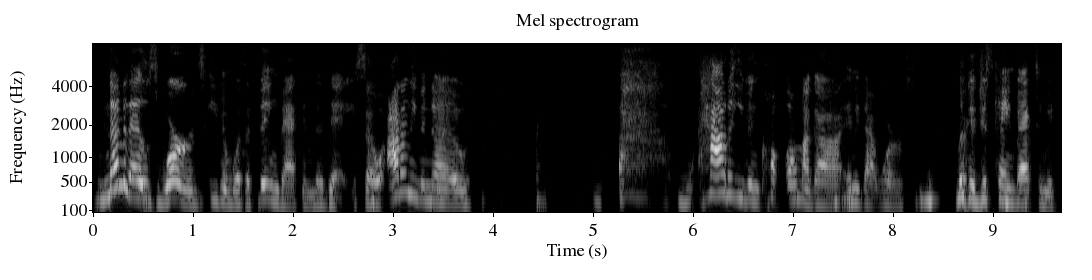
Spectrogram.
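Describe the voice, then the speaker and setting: A woman telling a funny story in a sassy, animated way, talking to listeners as girl and baby while she walks on a treadmill. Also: medium pitch, moderate pace, no echo. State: walking on a treadmill. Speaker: podcast host. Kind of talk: casual storytelling while walking. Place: home treadmill, indoors.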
